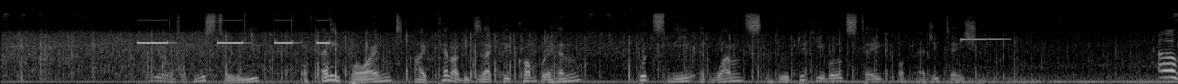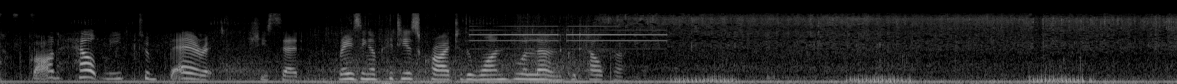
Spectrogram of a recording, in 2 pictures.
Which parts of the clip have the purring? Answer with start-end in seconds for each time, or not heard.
0.0-23.5.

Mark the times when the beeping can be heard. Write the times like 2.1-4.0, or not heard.
1.4-3.2, 9.6-10.2, 16.4-18.5.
